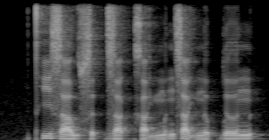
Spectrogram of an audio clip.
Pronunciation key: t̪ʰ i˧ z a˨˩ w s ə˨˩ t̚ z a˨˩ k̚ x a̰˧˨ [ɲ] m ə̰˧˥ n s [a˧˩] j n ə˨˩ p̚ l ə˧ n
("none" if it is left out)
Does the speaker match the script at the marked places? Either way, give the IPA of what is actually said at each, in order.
j, a̰˧˨

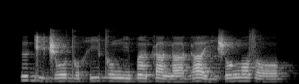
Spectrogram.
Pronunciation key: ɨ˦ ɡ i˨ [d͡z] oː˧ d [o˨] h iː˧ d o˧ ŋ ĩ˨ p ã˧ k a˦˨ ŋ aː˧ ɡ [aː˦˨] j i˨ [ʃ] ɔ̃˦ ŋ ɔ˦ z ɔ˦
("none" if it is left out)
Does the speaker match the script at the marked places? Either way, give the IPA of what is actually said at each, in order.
d͡ʒ, o˨, aː˦˨, ʃ

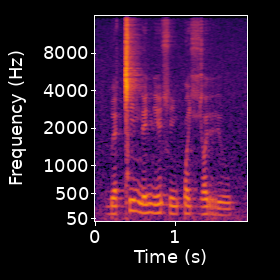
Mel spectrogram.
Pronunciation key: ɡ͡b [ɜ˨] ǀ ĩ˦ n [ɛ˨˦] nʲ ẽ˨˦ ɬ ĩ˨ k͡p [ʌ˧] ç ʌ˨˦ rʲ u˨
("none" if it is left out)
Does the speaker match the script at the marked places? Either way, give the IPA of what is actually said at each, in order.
ɛ˨, e˨˦, ʌ˧

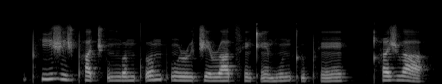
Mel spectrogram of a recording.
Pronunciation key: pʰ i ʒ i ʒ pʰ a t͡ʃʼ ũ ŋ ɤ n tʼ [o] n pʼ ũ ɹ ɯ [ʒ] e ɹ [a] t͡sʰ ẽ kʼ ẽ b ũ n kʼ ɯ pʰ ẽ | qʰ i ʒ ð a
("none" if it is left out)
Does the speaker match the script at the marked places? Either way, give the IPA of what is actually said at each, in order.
ɤ, t͡ʃ, a

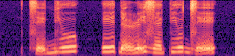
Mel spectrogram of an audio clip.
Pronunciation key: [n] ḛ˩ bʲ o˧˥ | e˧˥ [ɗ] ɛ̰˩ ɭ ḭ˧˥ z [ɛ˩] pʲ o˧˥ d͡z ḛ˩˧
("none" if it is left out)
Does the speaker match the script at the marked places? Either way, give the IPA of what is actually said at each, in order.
t͡s, ɗ, ɛ˩

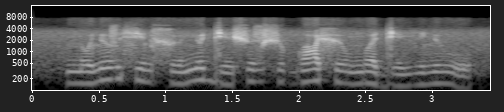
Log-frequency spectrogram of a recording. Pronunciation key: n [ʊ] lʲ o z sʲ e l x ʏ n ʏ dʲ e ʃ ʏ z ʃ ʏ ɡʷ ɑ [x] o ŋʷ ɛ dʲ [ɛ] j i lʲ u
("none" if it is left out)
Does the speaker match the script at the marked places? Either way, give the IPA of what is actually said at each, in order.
ʊ, xʲ, e

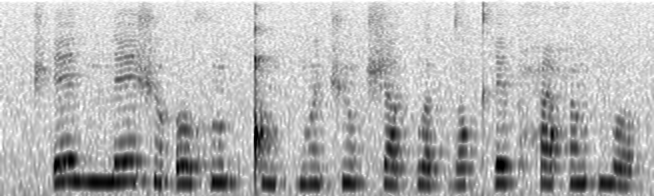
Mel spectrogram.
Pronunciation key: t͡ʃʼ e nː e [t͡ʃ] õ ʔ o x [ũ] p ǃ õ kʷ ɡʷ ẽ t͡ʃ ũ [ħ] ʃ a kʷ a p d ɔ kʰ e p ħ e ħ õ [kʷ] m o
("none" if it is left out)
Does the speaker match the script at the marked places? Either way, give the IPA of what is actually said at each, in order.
ʃ, ũ, ʔ, kʷ

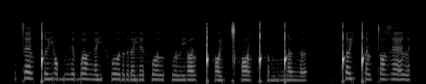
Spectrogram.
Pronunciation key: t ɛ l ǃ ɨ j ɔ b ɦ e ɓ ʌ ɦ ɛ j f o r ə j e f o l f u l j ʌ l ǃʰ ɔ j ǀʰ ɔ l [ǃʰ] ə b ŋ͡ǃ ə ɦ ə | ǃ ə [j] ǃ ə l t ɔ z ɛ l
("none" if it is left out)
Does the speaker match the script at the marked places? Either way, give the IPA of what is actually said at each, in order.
ǃʰ, j

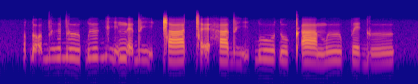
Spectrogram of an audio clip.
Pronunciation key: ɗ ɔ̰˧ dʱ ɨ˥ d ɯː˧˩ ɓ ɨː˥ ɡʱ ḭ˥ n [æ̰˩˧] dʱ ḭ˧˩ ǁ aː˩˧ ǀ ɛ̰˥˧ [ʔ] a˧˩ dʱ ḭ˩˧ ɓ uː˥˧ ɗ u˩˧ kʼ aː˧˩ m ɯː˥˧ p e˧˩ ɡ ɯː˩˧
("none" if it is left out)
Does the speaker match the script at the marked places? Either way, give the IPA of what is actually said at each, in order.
ɛ̰˩˧, h

